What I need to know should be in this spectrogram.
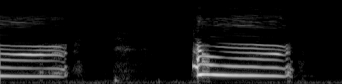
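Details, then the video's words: Beagle hunting rabbit in a yard at night, around 1 a.m., horn bugling to alert the other two beagles of his find: two long, level, resonant bawled notes, the first ending and the second starting after a silent gap of over a second. "Beagle hunting rabbit at night - Wait for it - Horn Bugle"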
